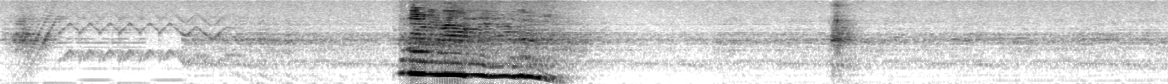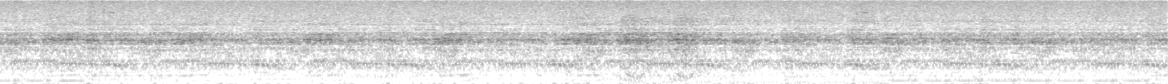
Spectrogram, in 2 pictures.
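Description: Chiptune video game music plays with simple beeping tones.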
